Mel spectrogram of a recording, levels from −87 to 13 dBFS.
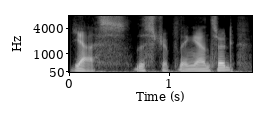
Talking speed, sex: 130 wpm, male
